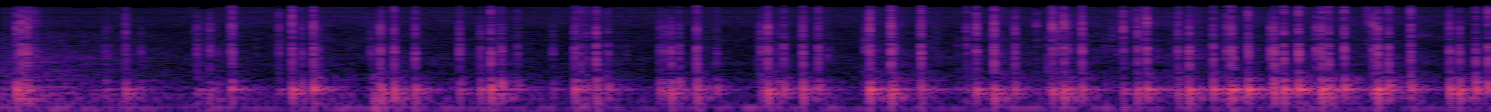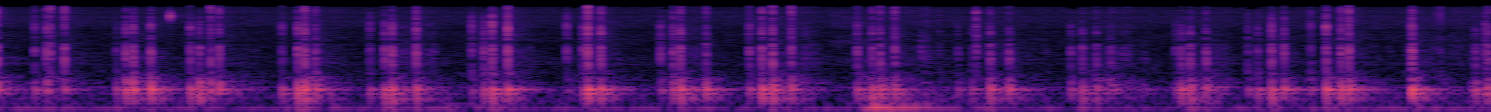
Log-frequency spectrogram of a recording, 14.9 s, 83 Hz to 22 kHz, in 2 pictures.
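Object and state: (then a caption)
Plastic squeeze tube. Long nails tap and knock on a plastic cream squeeze tube held upright, making a steady stream of quick, soft, hollow clicks with a low body tone around 250 Hz. The taps come in rhythmic bursts that swell and fade, and each dies away almost at once.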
